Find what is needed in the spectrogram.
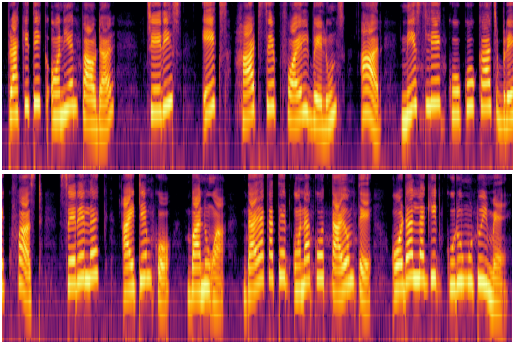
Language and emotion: Santali, neutral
